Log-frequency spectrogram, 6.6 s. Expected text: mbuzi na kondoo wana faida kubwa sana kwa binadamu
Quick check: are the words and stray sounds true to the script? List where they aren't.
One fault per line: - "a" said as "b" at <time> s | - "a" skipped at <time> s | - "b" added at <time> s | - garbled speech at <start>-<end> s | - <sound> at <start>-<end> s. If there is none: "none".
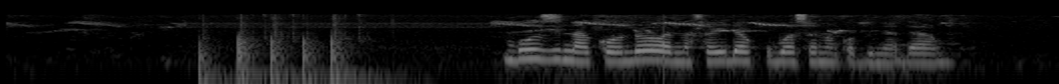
- thud at 1.2-2.8 s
